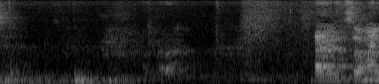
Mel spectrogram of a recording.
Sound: adjusts microphone

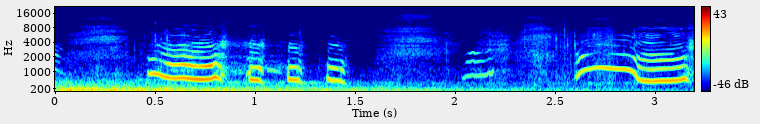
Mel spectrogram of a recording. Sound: crying

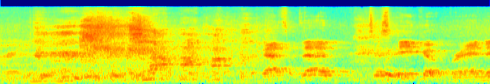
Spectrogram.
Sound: audience laughs

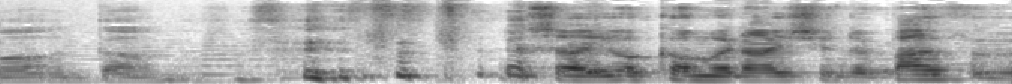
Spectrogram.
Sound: laughing

